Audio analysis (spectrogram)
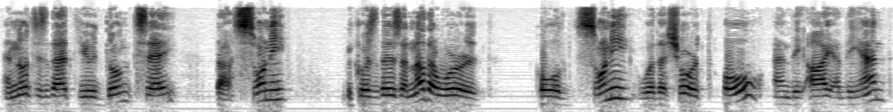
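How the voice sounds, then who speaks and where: A man teaching a language lesson as a priest, slowly repeating each word and explaining how every letter is pronounced. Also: on the high side, breathy edge. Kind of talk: slow, patient language lesson. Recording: dull lo-fi recording.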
